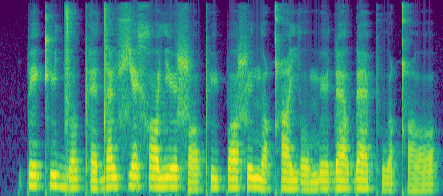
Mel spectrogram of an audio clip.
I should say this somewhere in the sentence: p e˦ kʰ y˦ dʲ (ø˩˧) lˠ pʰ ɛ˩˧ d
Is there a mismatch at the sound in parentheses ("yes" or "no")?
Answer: yes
